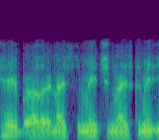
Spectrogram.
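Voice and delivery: ordinary talk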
